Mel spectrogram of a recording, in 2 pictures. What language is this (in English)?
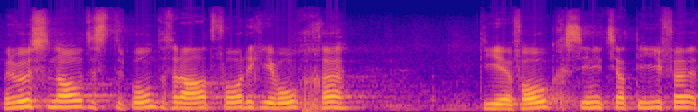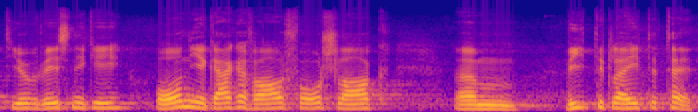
Swiss German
